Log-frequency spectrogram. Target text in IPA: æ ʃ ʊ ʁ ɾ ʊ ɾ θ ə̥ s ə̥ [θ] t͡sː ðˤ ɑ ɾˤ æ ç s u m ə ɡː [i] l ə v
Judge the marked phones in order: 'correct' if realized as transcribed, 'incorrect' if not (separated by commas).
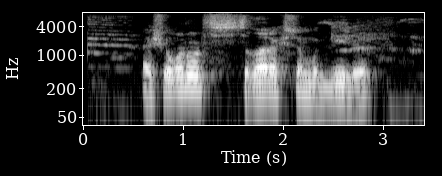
incorrect, correct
